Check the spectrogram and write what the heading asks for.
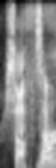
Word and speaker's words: sophomore: Do you say sophomore? – You say sophomore? – I say sophomore, yeah. – Sophomore. I've never heard that before. Huh. Sophomore. – So second sophomore. – O is silent for you, huh? – Yeah, sophomore.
